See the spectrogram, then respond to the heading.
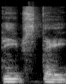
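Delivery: "deep state" said in scare quotes. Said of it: "air quote".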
